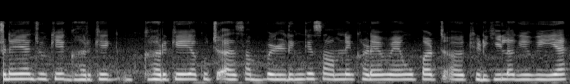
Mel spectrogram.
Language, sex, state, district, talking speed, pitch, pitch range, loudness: Hindi, female, Uttar Pradesh, Muzaffarnagar, 240 wpm, 230 Hz, 225-240 Hz, -14 LUFS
